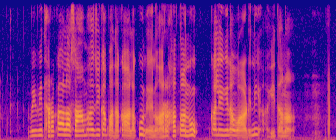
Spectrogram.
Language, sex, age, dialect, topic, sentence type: Telugu, female, 25-30, Telangana, banking, question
